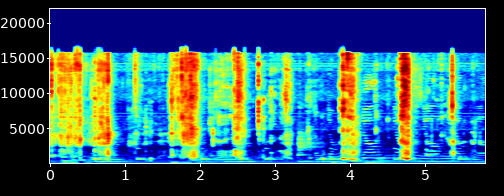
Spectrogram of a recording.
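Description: Crisp crunching of boneless fried chicken being bitten and chewed, a string of short crunches about every half second to a second, the loudest two near the end. Light background music plays underneath.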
